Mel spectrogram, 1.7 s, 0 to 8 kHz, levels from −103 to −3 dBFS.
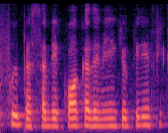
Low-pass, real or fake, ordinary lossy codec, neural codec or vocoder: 7.2 kHz; fake; none; vocoder, 44.1 kHz, 128 mel bands, Pupu-Vocoder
